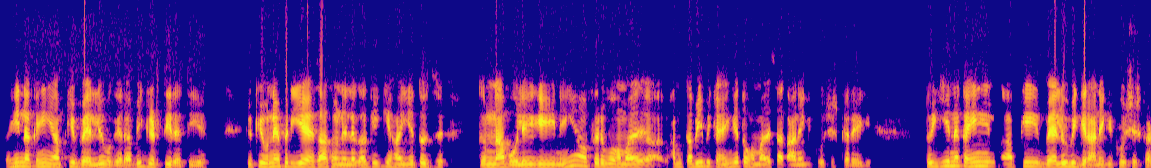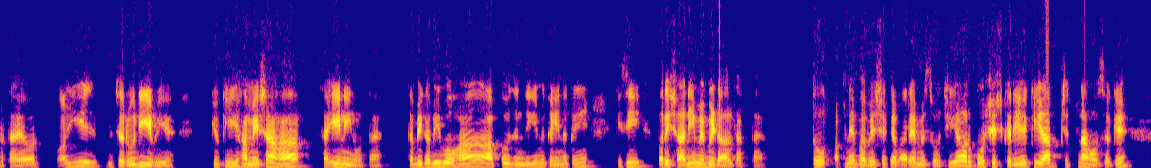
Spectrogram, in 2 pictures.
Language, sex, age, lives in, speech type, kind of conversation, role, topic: Hindi, male, 20-24, India, conversation, advice, advisor, मैं दोस्तों के साथ पार्टी और त्योहारों में सामाजिक दबाव और अपेक्षाओं को कैसे संभालूँ?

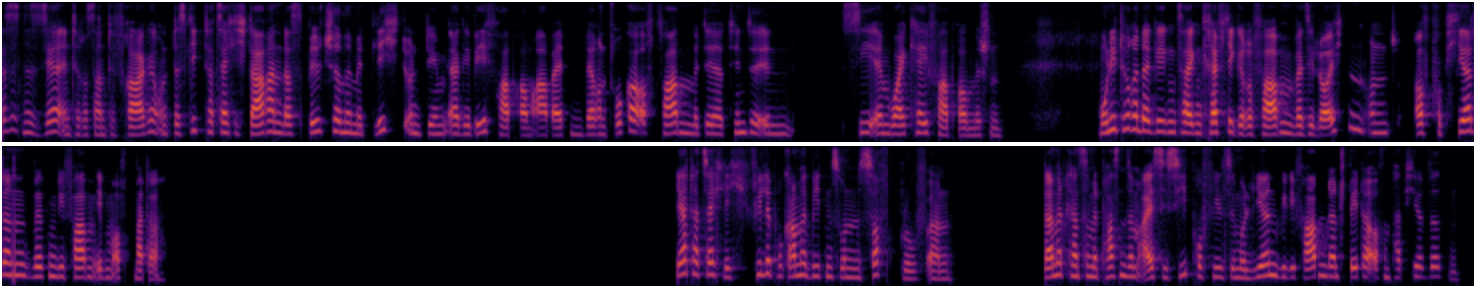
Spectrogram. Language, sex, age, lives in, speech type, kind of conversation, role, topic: German, female, 30-34, Germany, read, expert-assistant, expert, Woran kann es liegen, dass Farben in digitalen Bildern am Bildschirm anders aussehen als beim Drucken?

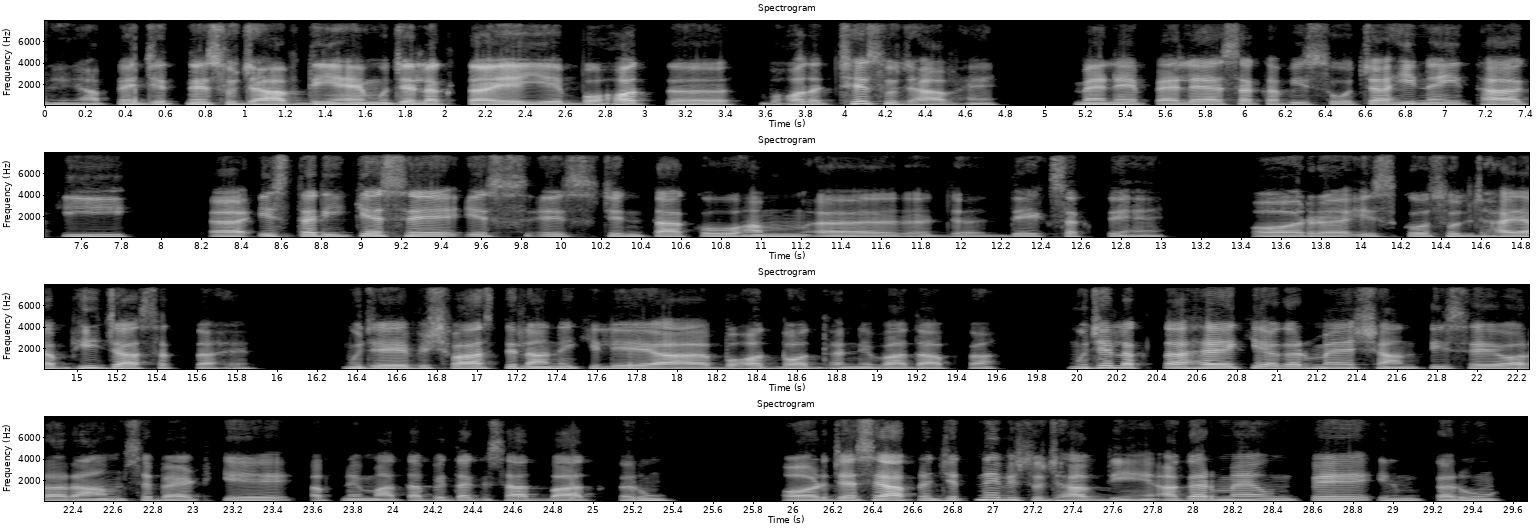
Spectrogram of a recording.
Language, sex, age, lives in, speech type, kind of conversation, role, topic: Hindi, male, 45-49, India, conversation, advice, user, हम पालन-पोषण से जुड़े फैसलों पर माता-पिता के बीच संवाद कैसे बेहतर बना सकते हैं?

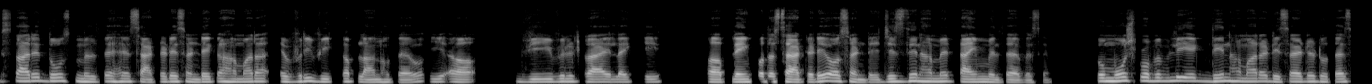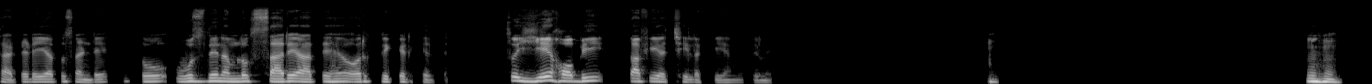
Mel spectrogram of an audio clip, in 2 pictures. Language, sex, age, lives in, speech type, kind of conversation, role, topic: Hindi, male, 30-34, India, conversation, podcast, guest, Tumhe kaunse shauk sach mein time well spent lagte hain?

